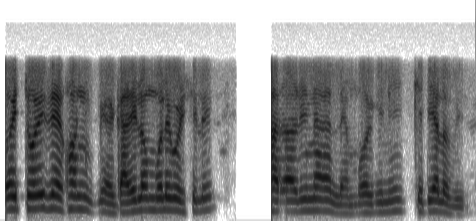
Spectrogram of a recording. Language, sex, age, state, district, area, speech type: Assamese, male, 18-30, Assam, Udalguri, rural, conversation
